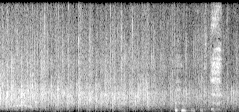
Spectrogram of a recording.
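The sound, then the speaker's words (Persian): Hands clapping angrily in a dramatized scene: a dense, steady patter of claps throughout, with a brief louder burst near the end. “کوچول خان با غیظ دست بزنه.”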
